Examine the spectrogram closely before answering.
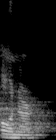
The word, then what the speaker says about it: honor: Por ejemplo, an honor, ¿sí? Si bien la H es una consonante, no la pronunciamos en esta palabra, por ende usamos an, ¿sí?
